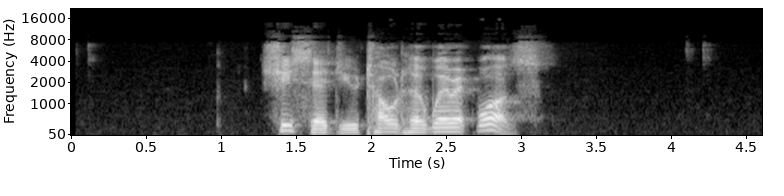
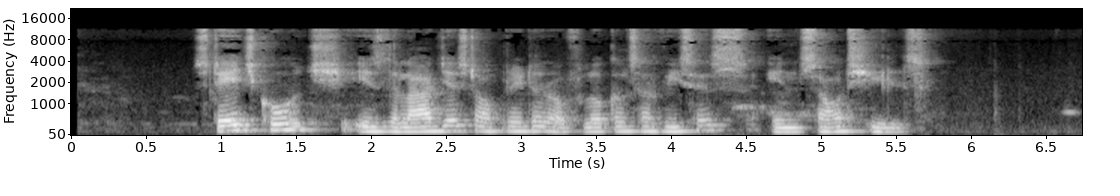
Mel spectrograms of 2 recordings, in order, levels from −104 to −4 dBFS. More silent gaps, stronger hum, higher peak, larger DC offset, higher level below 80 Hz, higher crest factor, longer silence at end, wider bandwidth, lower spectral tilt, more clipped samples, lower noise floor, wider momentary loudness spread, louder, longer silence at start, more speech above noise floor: neither; neither; about the same, -2 dBFS vs -2 dBFS; neither; about the same, -56 dBFS vs -60 dBFS; about the same, 20 dB vs 18 dB; first, 1.5 s vs 0.05 s; second, 9.4 kHz vs 12 kHz; about the same, -4.5 dB/octave vs -4.5 dB/octave; neither; first, -79 dBFS vs -60 dBFS; first, 11 LU vs 7 LU; first, -17 LUFS vs -20 LUFS; first, 1.3 s vs 0.85 s; first, 62 dB vs 41 dB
